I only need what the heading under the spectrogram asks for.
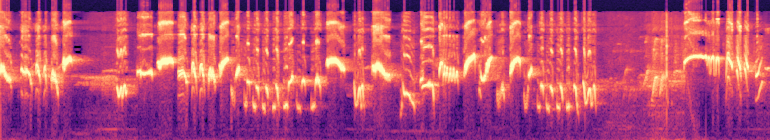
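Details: Morning song of a white-rumped shama, played as a lure for training cage birds: a loud, fast, highly varied stream of fluting whistles, slurred sweeps and sharp clicks, with a brief pause near the end.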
